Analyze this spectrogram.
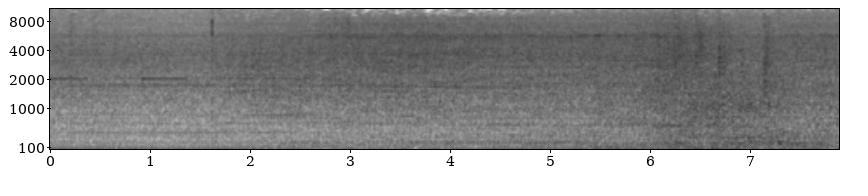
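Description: Honda Elysion minivan's engine idling steadily just after being started on fresh oil following an oil change, growing a little louder near the end.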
